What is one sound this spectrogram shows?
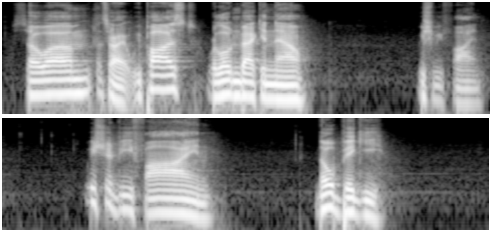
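A young man speaks with animation, close to a microphone, in short bursts.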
